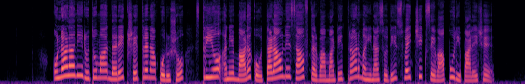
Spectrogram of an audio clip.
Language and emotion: Gujarati, neutral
